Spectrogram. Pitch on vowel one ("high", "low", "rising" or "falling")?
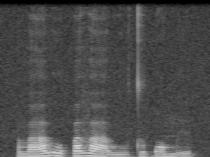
rising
